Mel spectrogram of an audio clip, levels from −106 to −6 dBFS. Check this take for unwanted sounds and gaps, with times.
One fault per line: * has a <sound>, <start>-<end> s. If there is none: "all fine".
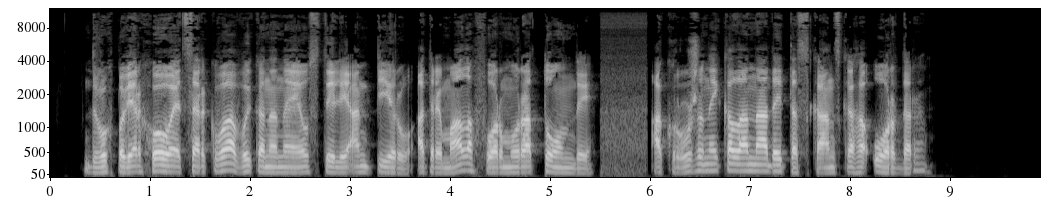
all fine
